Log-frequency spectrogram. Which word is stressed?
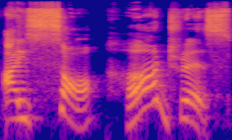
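her. The stress is on the word her.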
